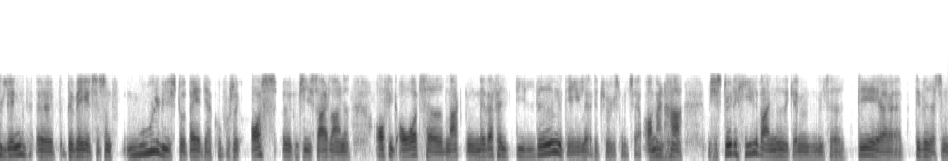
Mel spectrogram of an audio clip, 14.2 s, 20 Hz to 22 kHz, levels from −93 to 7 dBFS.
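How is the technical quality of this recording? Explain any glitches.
The speech is intelligible but plainly degraded throughout by G.729 codec coding. From start to finish, the audio is band-limited to roughly 150 Hz to 3.5 kHz with nothing above 3.6 kHz. The rough, slightly synthetic texture fits an 8 kbit/s G.729A stream, which rebuilds each short frame from a vocal tract filter, a pitch predictor and a few pulses rather than the original waveform.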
